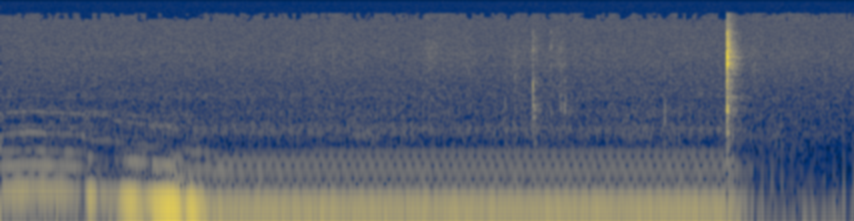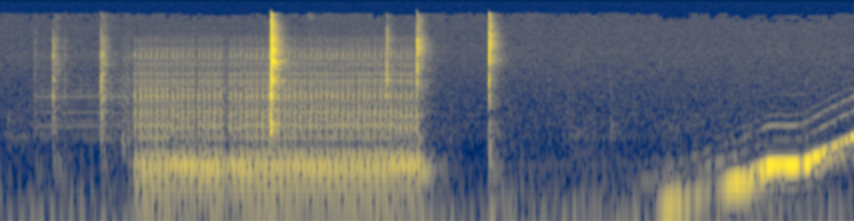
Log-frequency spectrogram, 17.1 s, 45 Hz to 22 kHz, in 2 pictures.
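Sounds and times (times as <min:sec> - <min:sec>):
synthesizer oscillator tones: 0:15.0 - 0:17.0.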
